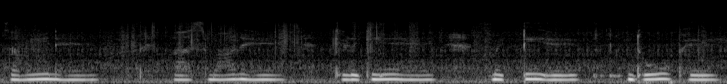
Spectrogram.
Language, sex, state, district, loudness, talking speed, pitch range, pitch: Hindi, female, Chhattisgarh, Raigarh, -21 LUFS, 80 wpm, 210-225 Hz, 215 Hz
